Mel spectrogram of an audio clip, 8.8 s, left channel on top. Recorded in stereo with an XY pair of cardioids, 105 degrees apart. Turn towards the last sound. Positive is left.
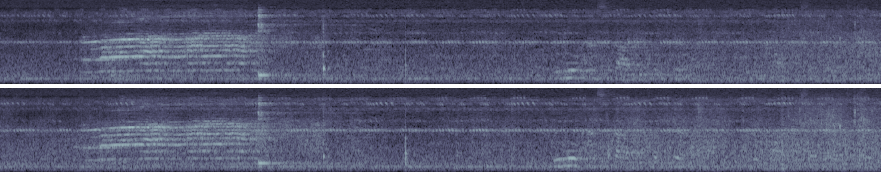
turn(degrees=-55)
